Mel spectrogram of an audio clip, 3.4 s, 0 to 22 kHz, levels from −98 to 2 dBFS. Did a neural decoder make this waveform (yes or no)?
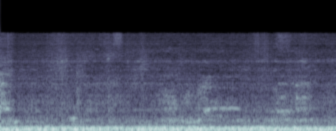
yes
